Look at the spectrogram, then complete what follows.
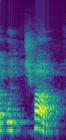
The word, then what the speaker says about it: गुच्छा: Okay, यहाँ पर उच्चारण जैसे इसका हो रहा है, इस पर जोर देकर बोला जाएगा, गुच्छा।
